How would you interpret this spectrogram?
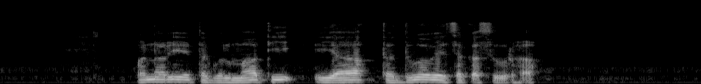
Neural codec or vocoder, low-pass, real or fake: none; 7.2 kHz; real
